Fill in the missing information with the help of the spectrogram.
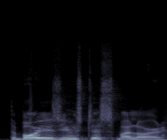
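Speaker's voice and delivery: high, loud hoot; hooted loudly. Acted. Owl loudly correcting the deaf dwarf. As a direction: hoot it at full volume. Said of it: "hooted the owl as loudly as it could".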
